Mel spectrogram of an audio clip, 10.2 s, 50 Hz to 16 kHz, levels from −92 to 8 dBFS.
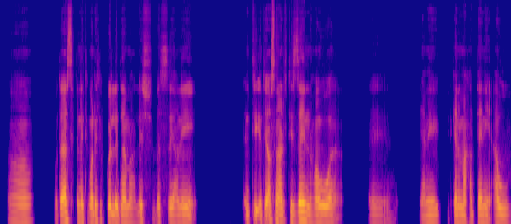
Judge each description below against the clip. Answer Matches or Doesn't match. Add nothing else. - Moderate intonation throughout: Doesn't match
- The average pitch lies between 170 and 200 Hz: Doesn't match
